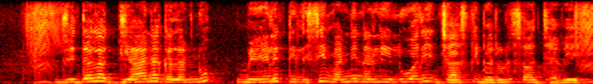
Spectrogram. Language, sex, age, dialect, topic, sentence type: Kannada, female, 56-60, Coastal/Dakshin, agriculture, question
